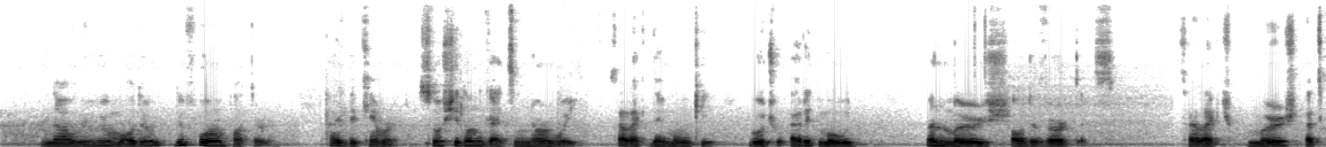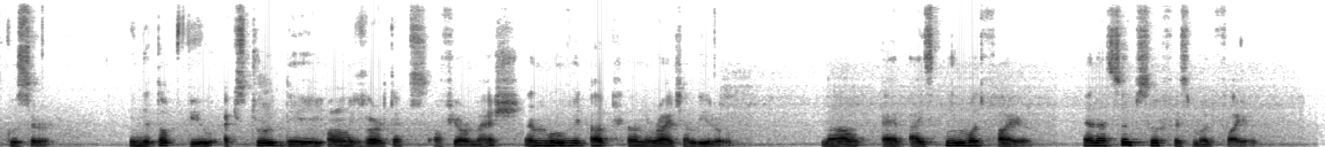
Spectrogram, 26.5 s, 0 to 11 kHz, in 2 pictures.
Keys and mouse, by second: 0.1 middle click, 2.8 h, 4.3 Tab, 4.8 middle click, 5.3 shift+c, 6.9 w, 11.3 KP_7, 12.9 Tab, 13.0 h, 13.1 Tab, 14.6 e, 17.8-22.3 drag, 18.0 Tab.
